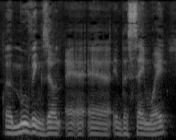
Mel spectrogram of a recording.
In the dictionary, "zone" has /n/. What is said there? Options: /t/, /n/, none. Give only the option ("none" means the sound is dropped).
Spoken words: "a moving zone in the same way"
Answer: /n/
